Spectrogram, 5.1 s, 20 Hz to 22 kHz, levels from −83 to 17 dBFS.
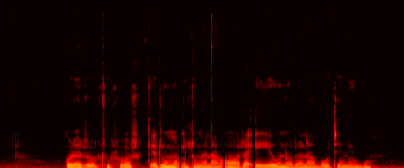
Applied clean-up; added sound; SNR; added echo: none; none; none; none.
